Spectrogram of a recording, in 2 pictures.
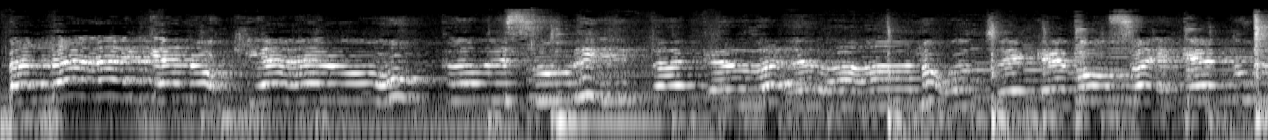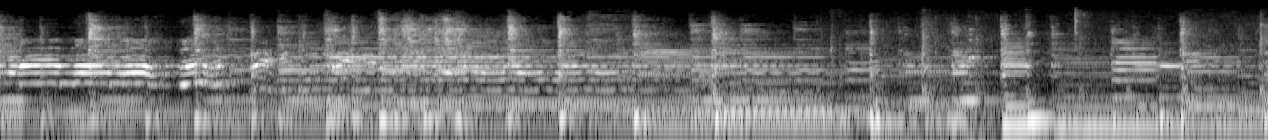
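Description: Flamenco bulerías: a woman sings ornamented, wavering vocal lines over flamenco guitar, with sharp hand-claps (palmas) beating the rhythm.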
